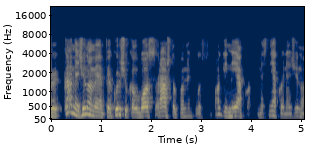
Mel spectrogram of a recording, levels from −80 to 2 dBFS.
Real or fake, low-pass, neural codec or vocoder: fake; 7.2 kHz; vocoder, 44.1 kHz, 128 mel bands every 256 samples, BigVGAN v2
